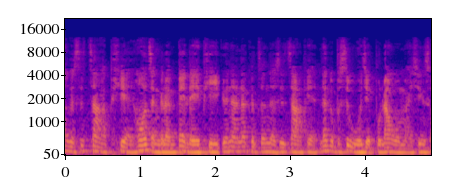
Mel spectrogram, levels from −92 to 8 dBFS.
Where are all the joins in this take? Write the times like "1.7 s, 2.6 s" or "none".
2.1 s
